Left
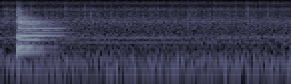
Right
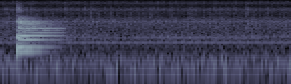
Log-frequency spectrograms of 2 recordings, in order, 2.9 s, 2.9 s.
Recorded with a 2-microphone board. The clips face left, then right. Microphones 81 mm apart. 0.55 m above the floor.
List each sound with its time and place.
0.2 s a snare drum: 20° right (ahead or behind), 0.7 m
